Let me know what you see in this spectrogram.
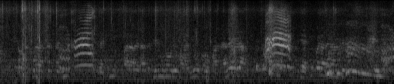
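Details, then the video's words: Indoors, a female house cat mews back at its owner, giving two drawn-out arched meows several seconds apart, the second louder and slightly wavering, amid a woman's chatter and low background hum. "Cute kitty talks!!"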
